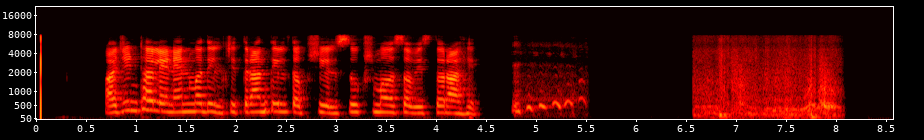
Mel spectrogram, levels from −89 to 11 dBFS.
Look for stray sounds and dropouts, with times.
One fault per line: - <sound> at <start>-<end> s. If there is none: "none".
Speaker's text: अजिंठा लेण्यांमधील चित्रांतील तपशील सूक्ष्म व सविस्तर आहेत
- laugh at 4.7-5.5 s
- whoosh at 6.6-8.1 s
